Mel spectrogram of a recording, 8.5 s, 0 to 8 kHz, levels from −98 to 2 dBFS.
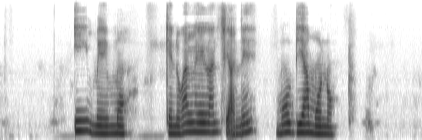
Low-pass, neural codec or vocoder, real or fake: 7.2 kHz; autoencoder, 48 kHz, 32 numbers a frame, DAC-VAE, trained on Japanese speech; fake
